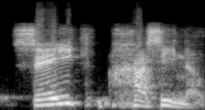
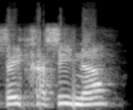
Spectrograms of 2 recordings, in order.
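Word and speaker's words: Sheikh Hasina: tengo aquí apuntado e Pues bueno eh mal pronunciado seik jina Bueno pues seik hasina ya se ha ido hay diferentes cuestiones no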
